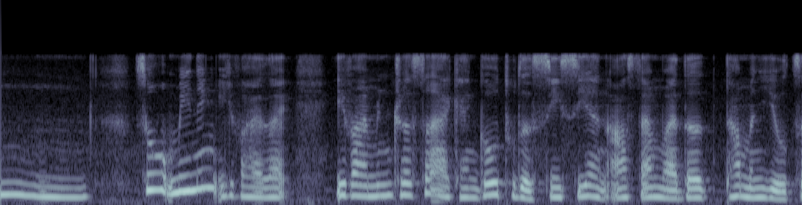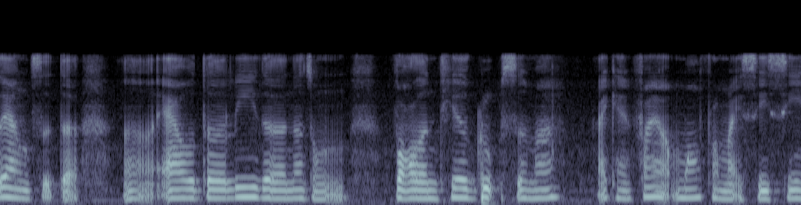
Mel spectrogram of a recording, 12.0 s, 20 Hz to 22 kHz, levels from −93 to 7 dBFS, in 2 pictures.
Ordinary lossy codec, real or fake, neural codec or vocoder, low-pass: none; real; none; 7.2 kHz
